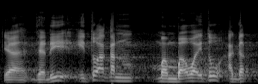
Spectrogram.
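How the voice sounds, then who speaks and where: A man interprets a sermon live on a big church stage, firing off each phrase fast with lots of "ya" and "eh" fillers. His voice is bright and forceful. A long hall reverb trails behind his words. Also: a little high, lively intonation. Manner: fast, filler-heavy rendering with "ya" and "eh". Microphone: handheld mic.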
